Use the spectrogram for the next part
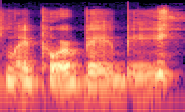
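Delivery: slow, cooing mother comfort; lightly voiced soothing mother; mock tender comfort. Mother comforting her crying child, slow tender coo. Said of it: "the mother also comes and says".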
